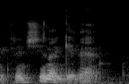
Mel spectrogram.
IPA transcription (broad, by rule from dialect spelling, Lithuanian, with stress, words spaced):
ɪ krʲɪnʲˈt͡ʃʲiːnɐ ɡʲɪˈʋʲɛnʲtʲ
